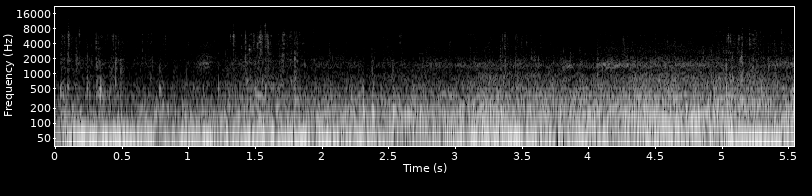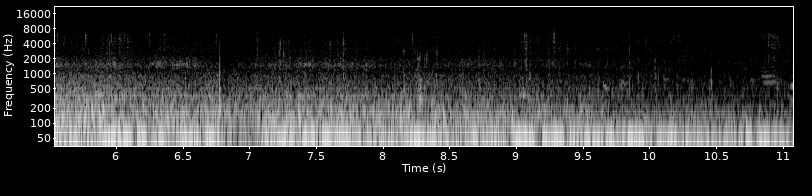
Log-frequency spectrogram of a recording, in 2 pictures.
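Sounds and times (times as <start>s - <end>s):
light clicks from bike: 0.0s - 11.0s
wind buffeting microphone: 0.0s - 11.0s.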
